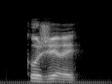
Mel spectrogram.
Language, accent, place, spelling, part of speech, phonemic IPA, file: French, France, Lyon, cogérer, verb, /kɔ.ʒe.ʁe/, LL-Q150 (fra)-cogérer.wav
- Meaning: to co-manage, to co-run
